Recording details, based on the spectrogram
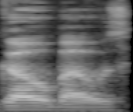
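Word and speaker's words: Gobbos: I was corrected in middle school in that it's pronounced Gobos.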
